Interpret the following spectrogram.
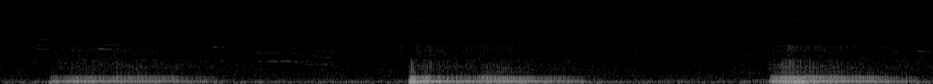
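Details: Corgi named Haru growls while guarding something, face wrinkled up. Three long, low rumbling growls of about two to three seconds each, separated by short quiet gaps, each starting abruptly and fading slightly.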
